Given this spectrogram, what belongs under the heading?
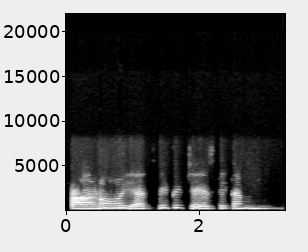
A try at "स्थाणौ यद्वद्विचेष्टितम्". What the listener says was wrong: स्थाणो यद्वद्विचेष्टितम् यद वद दिख नहीं रही, वह छोटा सा है। यद वद विचेष्टितम्।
